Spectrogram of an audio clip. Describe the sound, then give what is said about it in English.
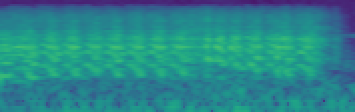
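A car engine cranks with the ignition key at night in Colorado, a loud, rapid rhythmic churning of the starter that runs for under two seconds and cuts off without the engine catching. “I gleefully inserted my keys into the ignition and cranked the engine.”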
